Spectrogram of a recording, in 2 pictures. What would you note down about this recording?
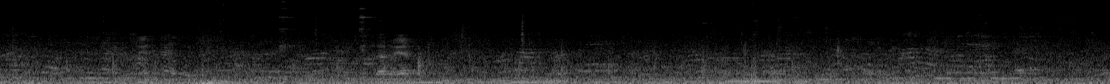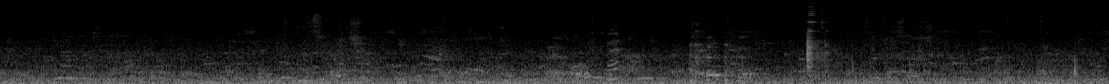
in a street cafe, after many km on a bike, enjoying the murmur and relaxed atmosphere in Slovenska street. (SD 702 DPA4060)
